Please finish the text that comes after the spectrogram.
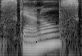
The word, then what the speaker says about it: Scannell: Scannell? Scannell rhymes with channel.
